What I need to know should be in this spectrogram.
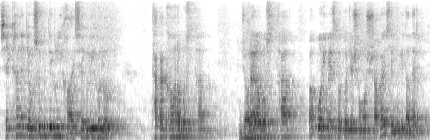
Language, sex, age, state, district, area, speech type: Bengali, male, 45-60, West Bengal, Purulia, urban, spontaneous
